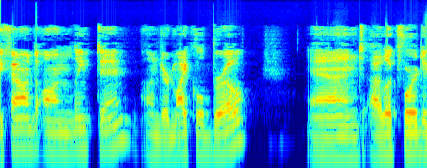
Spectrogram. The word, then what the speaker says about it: Brough: on LinkedIn under Michael Bro. And I look forward to connecting with some of you. O U G H Bro. That's right. B R O U G H I'm pronounced like what's up, bro.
